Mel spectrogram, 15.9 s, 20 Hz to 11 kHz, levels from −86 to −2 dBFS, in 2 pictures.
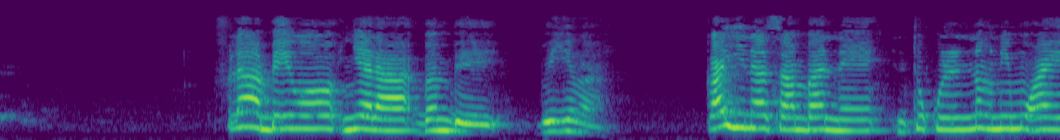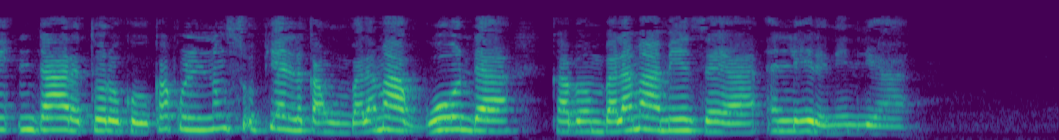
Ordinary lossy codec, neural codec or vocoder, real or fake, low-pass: MP3, 32 kbps; none; real; 7.2 kHz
